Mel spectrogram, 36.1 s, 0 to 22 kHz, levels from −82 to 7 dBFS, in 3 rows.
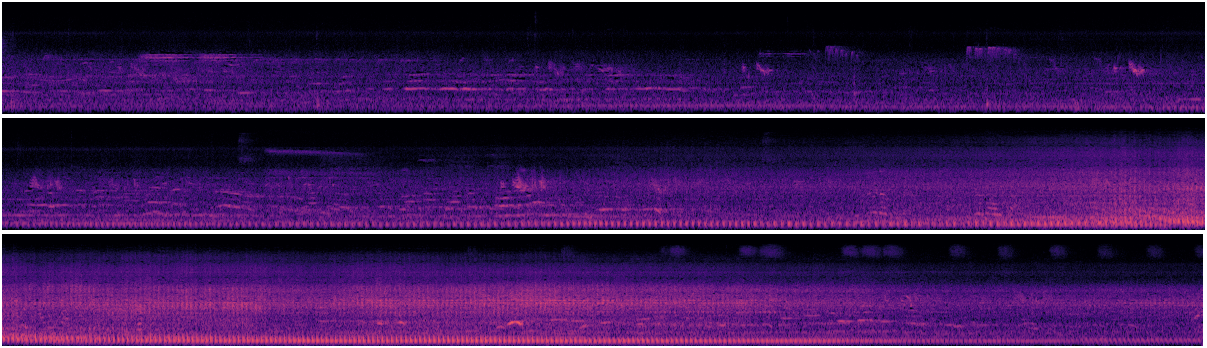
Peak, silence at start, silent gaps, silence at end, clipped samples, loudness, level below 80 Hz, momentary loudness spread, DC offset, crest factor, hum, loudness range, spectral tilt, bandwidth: -16 dBFS; 0 s; none; 0 s; under 0.1%; -33 LUFS; -66 dBFS; 19 LU; under 0.1%; 20 dB; none; 17 LU; -4.5 dB/octave; 16.5 kHz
